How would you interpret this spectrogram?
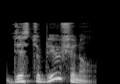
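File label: "distributional", British English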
